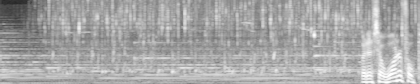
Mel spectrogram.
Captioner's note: trickling water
